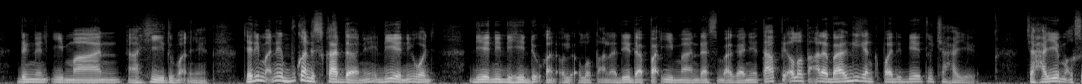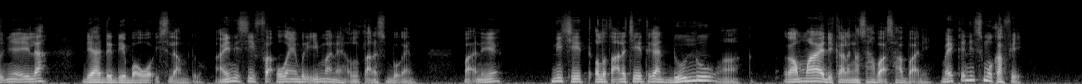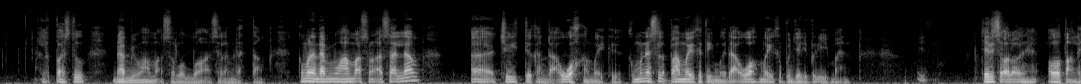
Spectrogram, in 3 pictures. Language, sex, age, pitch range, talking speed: English, male, 40-59, 100-130 Hz, 175 wpm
